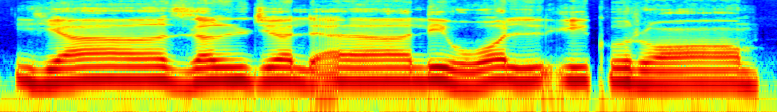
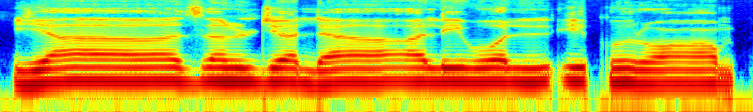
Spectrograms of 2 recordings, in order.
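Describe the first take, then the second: Both takes have the same delivery.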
